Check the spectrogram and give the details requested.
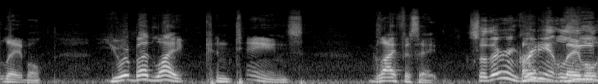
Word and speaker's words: glyphosate: have found traces of the controversial weed killer glyphosate. I'm not pronouncing it.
